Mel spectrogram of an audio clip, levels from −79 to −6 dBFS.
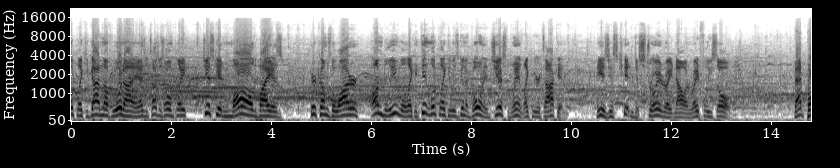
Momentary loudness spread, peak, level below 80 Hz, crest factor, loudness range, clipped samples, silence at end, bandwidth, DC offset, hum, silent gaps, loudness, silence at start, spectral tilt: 14 LU; -2 dBFS; -36 dBFS; 12 dB; 6 LU; under 0.1%; 0 s; 15.5 kHz; under 0.1%; none; none; -12 LUFS; 0 s; -3.5 dB/octave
